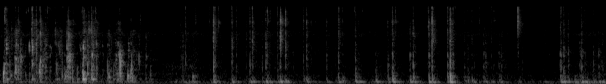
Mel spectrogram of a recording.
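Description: A clear plastic Naked Green Machine smoothie bottle with a paper label and blue plastic cap, full of thick green juice, is held in hand and tapped with fingernails on the label and body. The taps are quick, dry and irregular, with short bright clicks, a denser cluster at the start and sparser taps after.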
